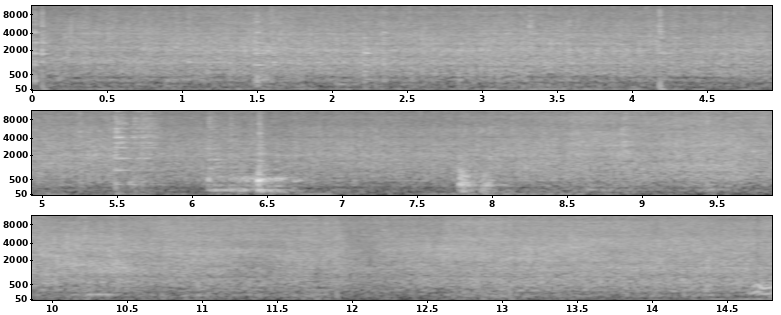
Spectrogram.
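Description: Cooked beef sizzles steadily in a pan with garam masala powder and coconut oil, a dense continuous frying hiss with occasional stirring clicks and scrapes, close and fairly loud with no talking.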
